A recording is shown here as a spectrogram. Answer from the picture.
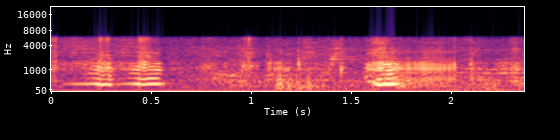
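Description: A person laughing in short bursts: a couple of quick laughs in the first half second and another near the end.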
